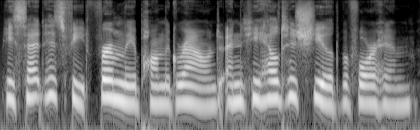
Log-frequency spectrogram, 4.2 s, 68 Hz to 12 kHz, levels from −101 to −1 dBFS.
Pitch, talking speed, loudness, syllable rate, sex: 210 Hz, 215 wpm, -17 LUFS, 4.7 syllables/s, female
